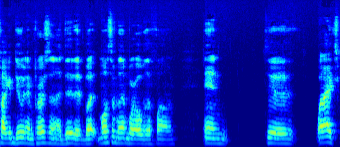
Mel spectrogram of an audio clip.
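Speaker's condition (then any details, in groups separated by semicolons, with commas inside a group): ALS; progressive weakness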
